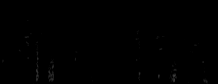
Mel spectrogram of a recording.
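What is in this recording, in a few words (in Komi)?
"арся луныд кӧч бӧж кузя", female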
